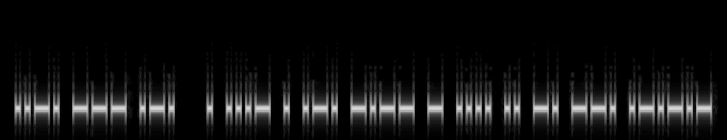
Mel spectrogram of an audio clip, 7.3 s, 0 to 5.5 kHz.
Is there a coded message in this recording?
Yes: Morse code from 0.2 to 7.1 s, heard as a keyed tone, about 25 wpm, 600 Hz. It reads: FOR EVERYTHING.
